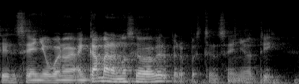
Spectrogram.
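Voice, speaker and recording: With lively intonation, a man talks in a fairly low pitch. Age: 30s. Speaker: comedian and schoolteacher. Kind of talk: casual chat.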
